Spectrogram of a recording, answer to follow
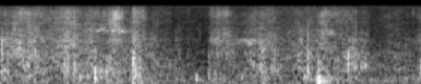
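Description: Rustling and soft flapping of a whole sheep or goat grain leather hide being lifted and folded by gloved hands, with a soft knock about one and a half seconds in.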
